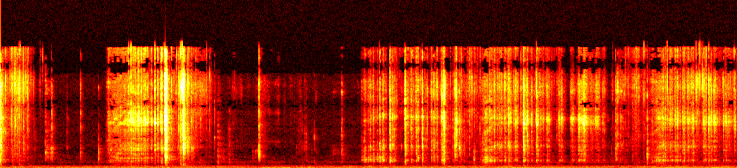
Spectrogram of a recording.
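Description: A utility knife blade shaves and scrapes curled shavings off a solid, hand-sized, very dry vintage orange soap bar held in one hand. The cutting makes a dense run of crisp, crackly scraping bursts with a bright texture, including a couple of sharper snaps early on, over a steady low background rumble.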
